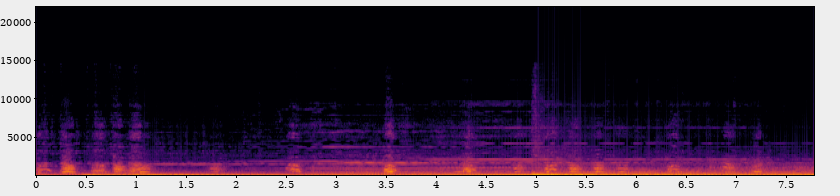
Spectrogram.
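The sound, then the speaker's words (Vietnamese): Dogs bark repeatedly in short, sharp bursts over a low rumbling background, the barks coming in uneven clusters with a few yelps among them. “Mấy con chó nhà mụ sau này nó cứ chĩa sang chỗ cái buồng ở đầu bếp mà nó sủa”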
